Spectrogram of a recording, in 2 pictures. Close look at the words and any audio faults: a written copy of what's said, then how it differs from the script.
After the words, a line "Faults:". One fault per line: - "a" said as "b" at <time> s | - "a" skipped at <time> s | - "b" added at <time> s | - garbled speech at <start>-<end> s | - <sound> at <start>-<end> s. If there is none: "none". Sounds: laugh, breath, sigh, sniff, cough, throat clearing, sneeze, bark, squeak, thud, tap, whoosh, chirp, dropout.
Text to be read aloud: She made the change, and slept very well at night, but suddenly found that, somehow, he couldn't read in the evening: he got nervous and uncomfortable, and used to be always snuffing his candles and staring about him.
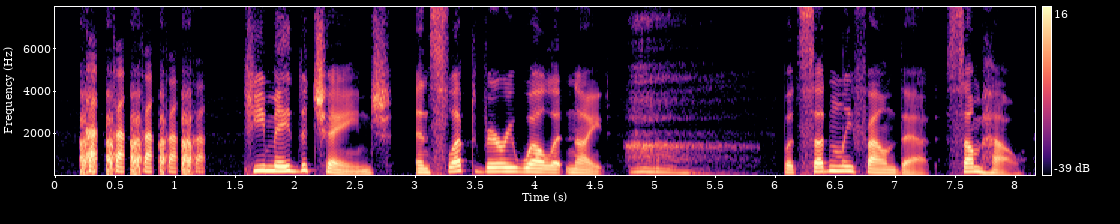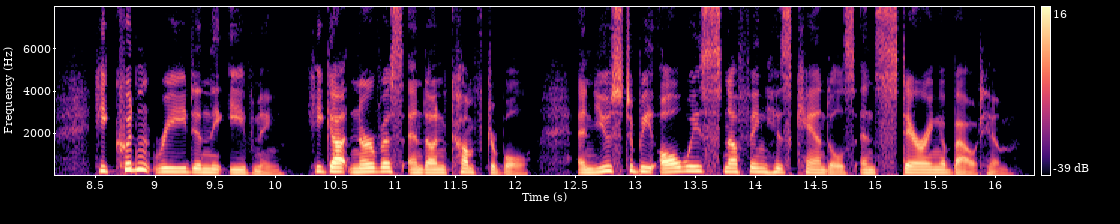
He made the change, and slept very well at night, but suddenly found that, somehow, he couldn't read in the evening: he got nervous and uncomfortable, and used to be always snuffing his candles and staring about him.
Faults:
- laugh at 0.2-1.3 s
- "She" said as "He" at 1.6 s
- sigh at 4.7-5.9 s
